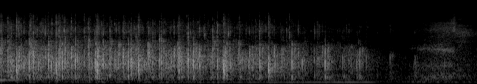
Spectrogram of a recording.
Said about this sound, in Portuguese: Será que você pode aplaudir se você recebe?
